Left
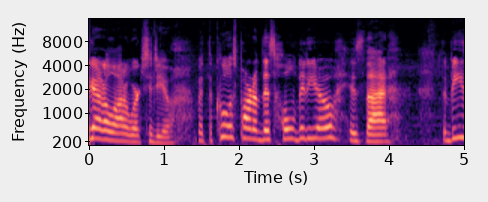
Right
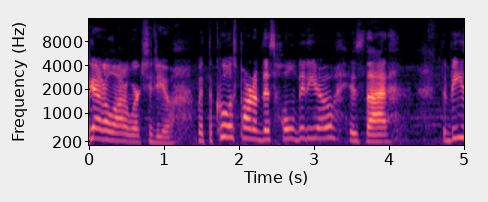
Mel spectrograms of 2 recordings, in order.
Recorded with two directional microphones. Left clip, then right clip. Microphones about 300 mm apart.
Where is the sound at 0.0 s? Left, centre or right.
Centre.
